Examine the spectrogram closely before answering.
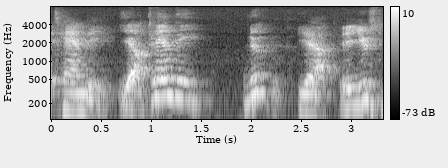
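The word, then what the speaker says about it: Thandie: taunting uh i like to say tandy yeah tandy newton yeah it used to be people who pronounce the wii at the end of the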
